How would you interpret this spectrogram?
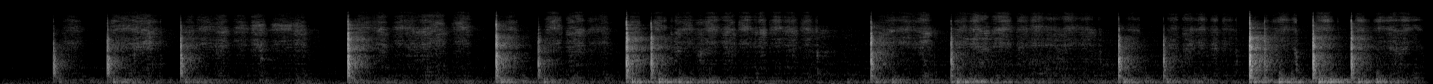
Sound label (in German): Kreide auf Tafel; geraeuschebingo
